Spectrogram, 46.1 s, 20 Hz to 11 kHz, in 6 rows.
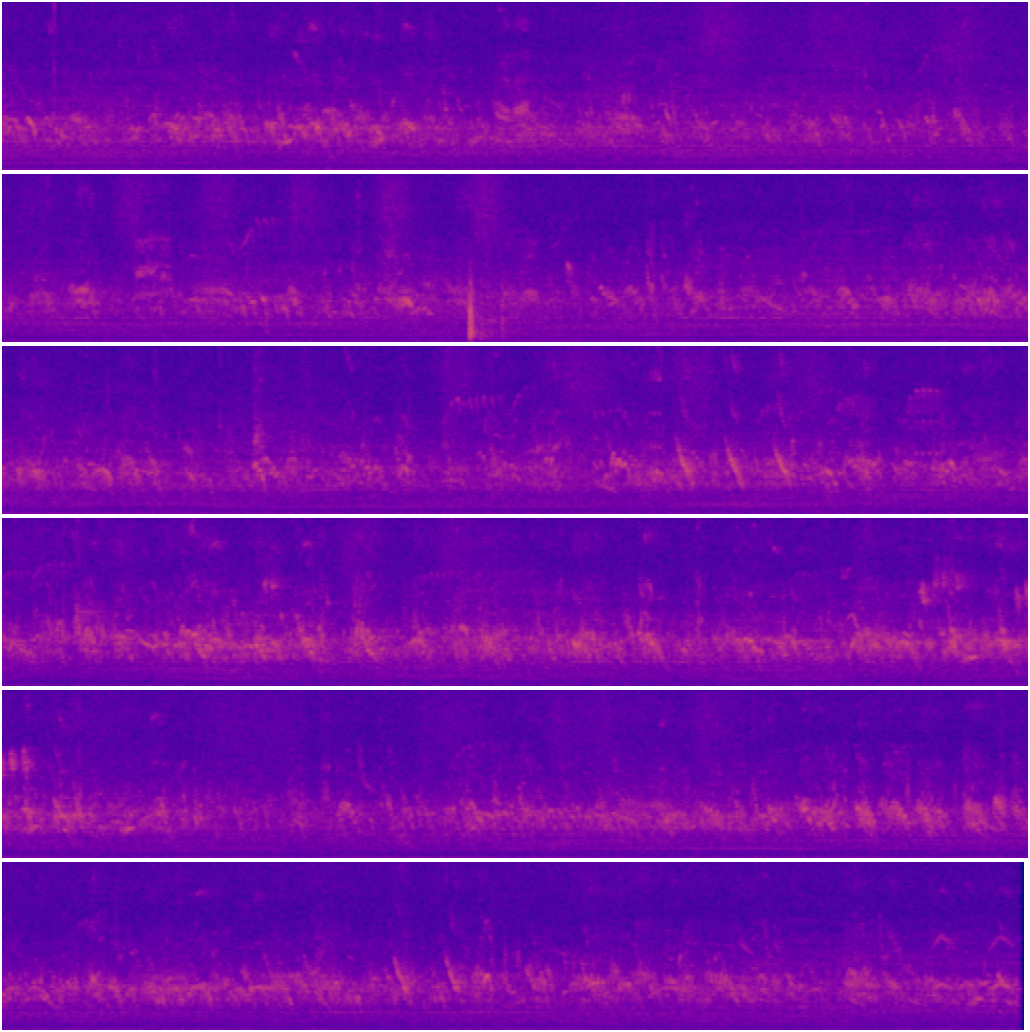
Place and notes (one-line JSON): {"title": "鐵漢堡, Lieyu Township - Birds singing", "date": "2014-11-04 09:08:00", "description": "Birds singing, Lawn mower, Abandoned military sites\nZoom H2n MS+XY", "latitude": "24.45", "longitude": "118.26", "altitude": "15", "timezone": "Asia/Shanghai"}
